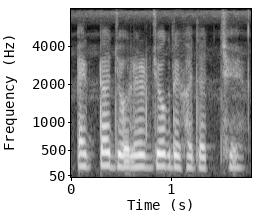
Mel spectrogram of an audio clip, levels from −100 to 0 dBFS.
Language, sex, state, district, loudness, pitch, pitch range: Bengali, female, West Bengal, Alipurduar, -14 LUFS, 210 Hz, 200-220 Hz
